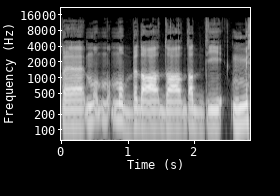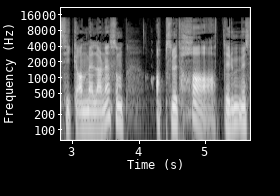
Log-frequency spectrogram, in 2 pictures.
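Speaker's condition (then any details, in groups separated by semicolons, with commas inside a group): Stuttering; stuttering since school age, bullied at school over stutter; stutters in everyday speech, no stuttering when rapping on stage with microphone; repeated sounds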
